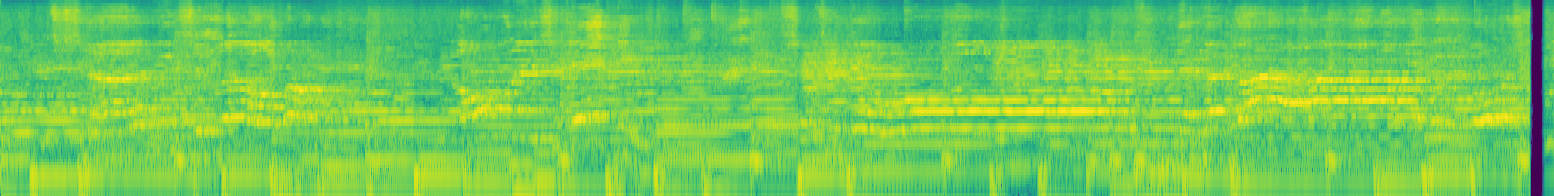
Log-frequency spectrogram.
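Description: A man singing through a handheld microphone over backing music with a bass line and guitar, the sound breaking off abruptly near the end.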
